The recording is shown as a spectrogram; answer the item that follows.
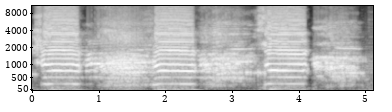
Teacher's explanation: লম্বা হা হলকের মধ্য হতে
